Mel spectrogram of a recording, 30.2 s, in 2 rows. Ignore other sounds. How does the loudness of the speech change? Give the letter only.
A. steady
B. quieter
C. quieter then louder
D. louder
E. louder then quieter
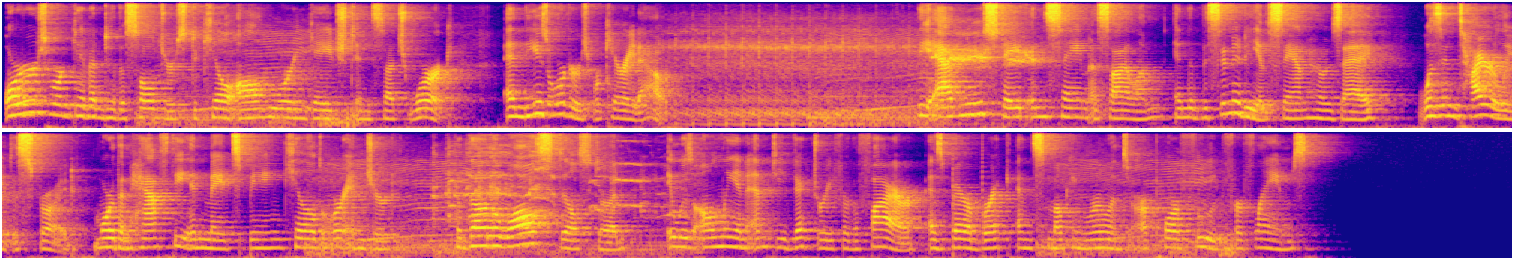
A.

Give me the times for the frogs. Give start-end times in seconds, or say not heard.
not heard.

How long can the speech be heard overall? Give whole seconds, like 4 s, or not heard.
25 s.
